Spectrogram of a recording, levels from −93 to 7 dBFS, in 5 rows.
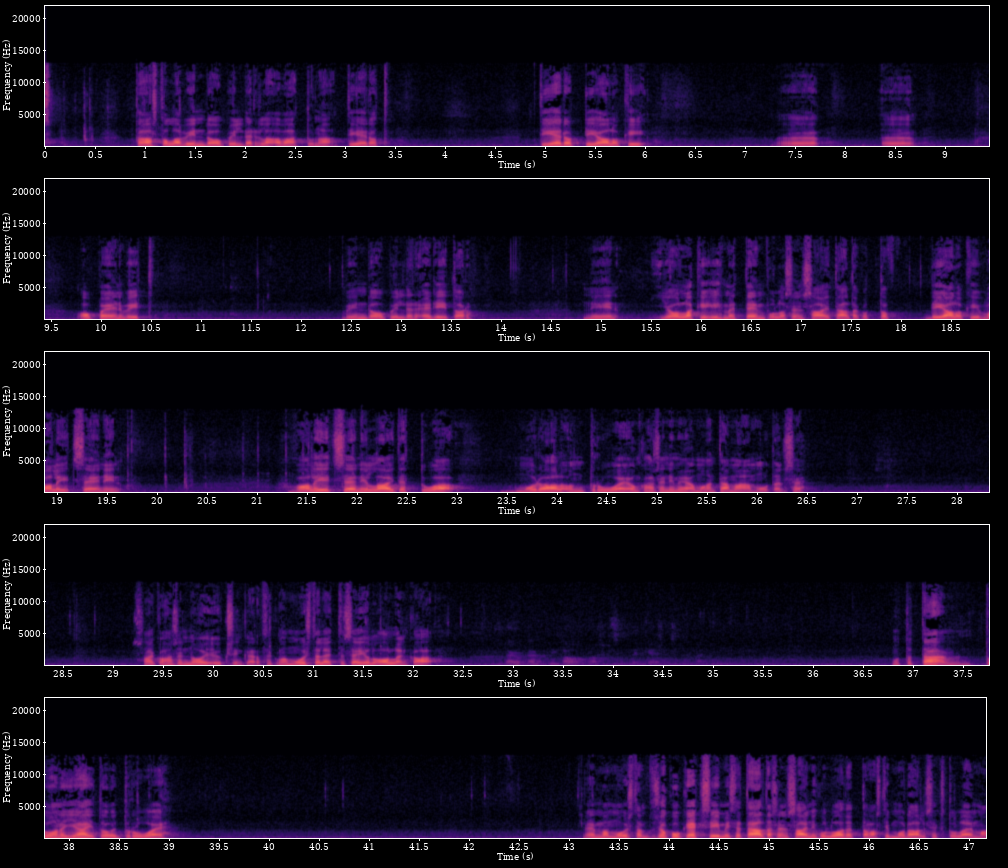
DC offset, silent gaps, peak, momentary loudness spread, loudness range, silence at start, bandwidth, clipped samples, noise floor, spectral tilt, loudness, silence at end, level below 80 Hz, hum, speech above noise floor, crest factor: under 0.1%; none; -10 dBFS; 14 LU; 10 LU; 0 s; 13 kHz; under 0.1%; -66 dBFS; -5.5 dB/octave; -33 LUFS; 0 s; -72 dBFS; none; 34 dB; 24 dB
